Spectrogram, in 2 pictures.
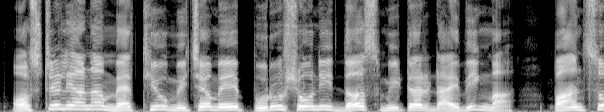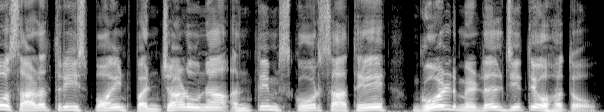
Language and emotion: Gujarati, neutral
